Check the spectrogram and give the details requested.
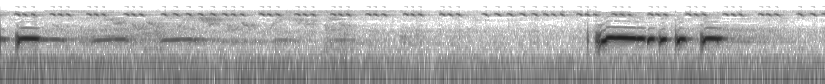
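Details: A zebra dove delivers one bright phrase near the end: a quick rising note followed by a rapid run of clipped, stuttering coos. Faint softer coos come earlier, under a continuous high-pitched insect pulse.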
